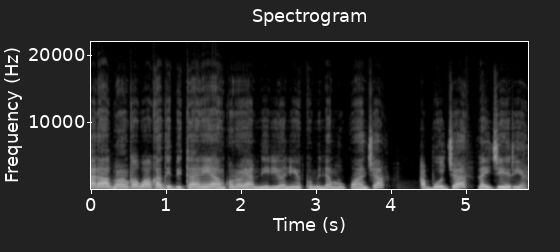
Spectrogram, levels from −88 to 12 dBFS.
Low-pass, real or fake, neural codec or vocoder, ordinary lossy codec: none; fake; codec, 44.1 kHz, 1.7 kbps, Pupu-Codec; none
